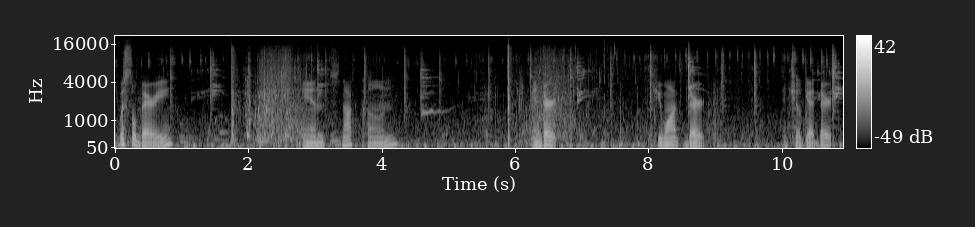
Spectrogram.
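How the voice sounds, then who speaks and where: A game streamer in their thirties with a mid-pitched voice, talking over music. The delivery is loose and casual, full of slang and swearing. They riff on themselves in a self-deprecating way and get animated while doing it. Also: extremely slow, pauses often. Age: 30s. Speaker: video game livestreamer. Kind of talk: casual livestream chat over gameplay, reading and answering viewer comments.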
